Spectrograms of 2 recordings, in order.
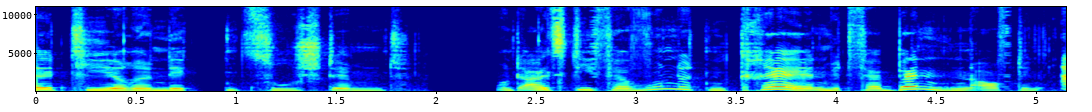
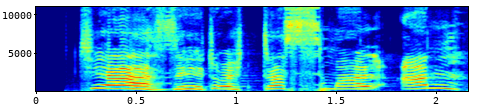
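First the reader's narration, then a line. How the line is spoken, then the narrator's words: Calling out. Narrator (German): rief Anton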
